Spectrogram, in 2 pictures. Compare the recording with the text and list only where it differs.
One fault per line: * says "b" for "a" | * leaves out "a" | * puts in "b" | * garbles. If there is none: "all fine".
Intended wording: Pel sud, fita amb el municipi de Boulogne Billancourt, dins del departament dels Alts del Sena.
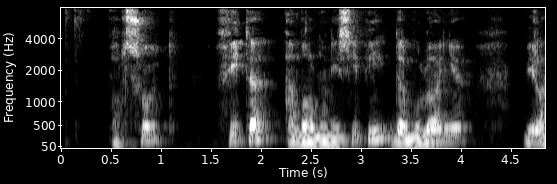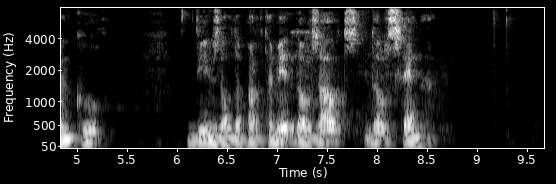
all fine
